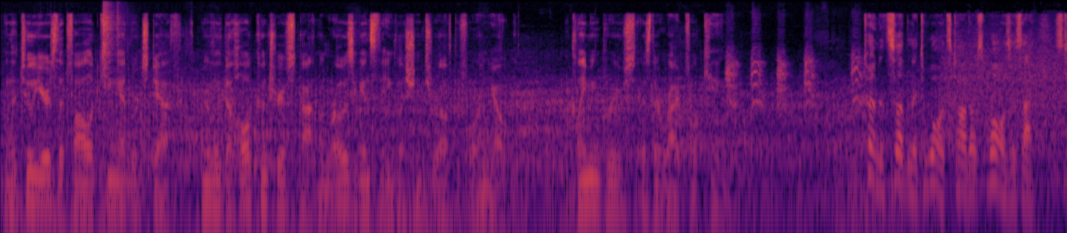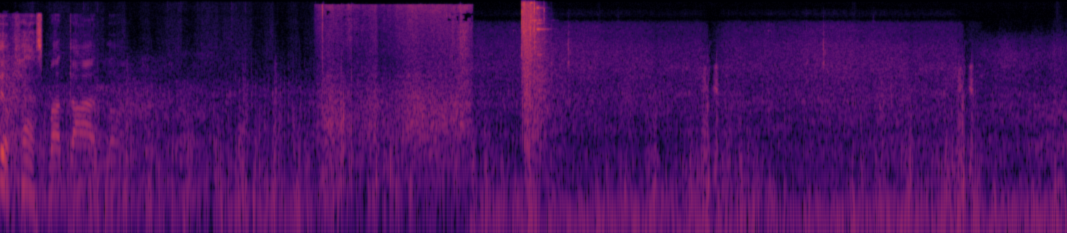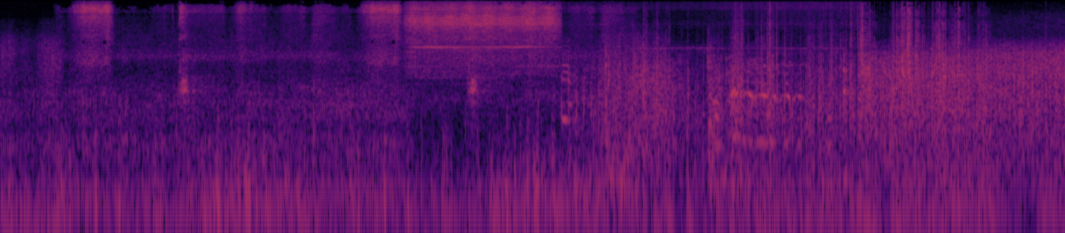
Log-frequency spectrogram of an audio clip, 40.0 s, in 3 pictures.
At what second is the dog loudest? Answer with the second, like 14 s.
36 s.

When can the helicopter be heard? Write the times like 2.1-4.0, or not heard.
0.0-39.9.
